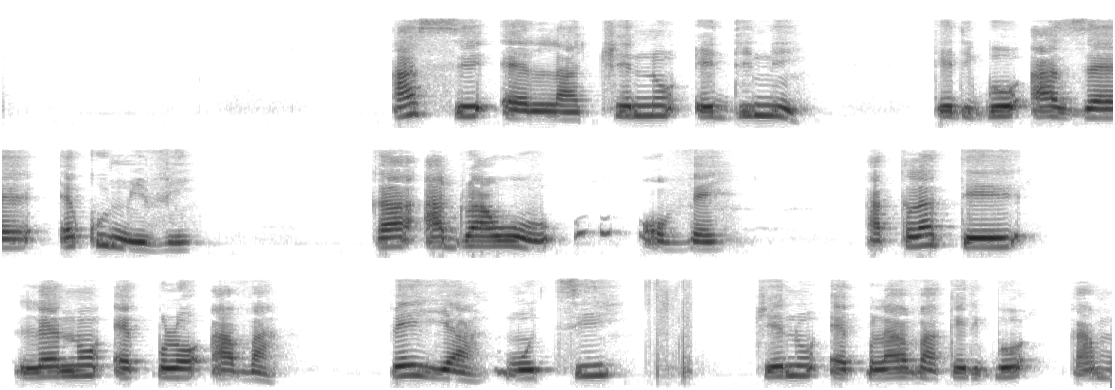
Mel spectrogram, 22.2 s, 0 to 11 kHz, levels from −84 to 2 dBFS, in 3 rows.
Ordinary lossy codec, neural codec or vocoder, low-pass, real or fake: MP3, 48 kbps; none; 7.2 kHz; real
